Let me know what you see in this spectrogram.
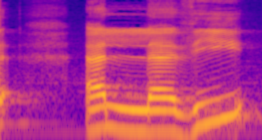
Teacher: لابد من بيان كسره الذال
